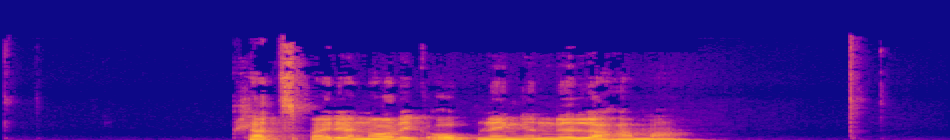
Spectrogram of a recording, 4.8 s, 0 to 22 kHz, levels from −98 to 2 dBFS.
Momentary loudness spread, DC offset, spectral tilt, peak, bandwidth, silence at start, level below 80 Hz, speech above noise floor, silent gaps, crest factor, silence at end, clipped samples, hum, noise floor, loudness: 8 LU; under 0.1%; -5.5 dB/octave; -6 dBFS; 16 kHz; 1.2 s; -62 dBFS; 64 dB; none; 16 dB; 0.45 s; under 0.1%; none; -82 dBFS; -19 LUFS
